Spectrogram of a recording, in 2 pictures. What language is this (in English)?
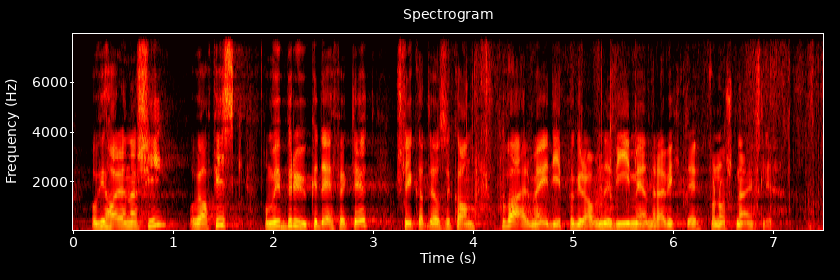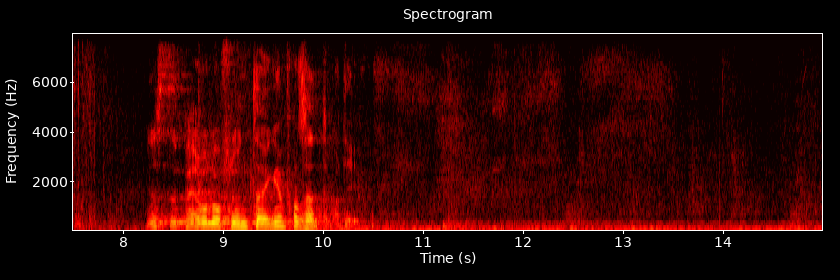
Norwegian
